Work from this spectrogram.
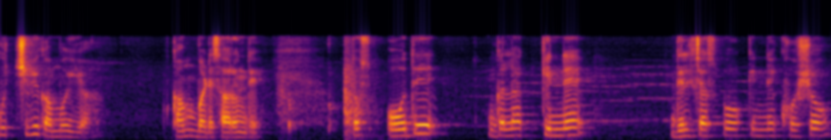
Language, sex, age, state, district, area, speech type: Dogri, male, 18-30, Jammu and Kashmir, Reasi, urban, spontaneous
